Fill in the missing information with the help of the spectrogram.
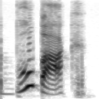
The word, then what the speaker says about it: Bwbach: Well, you know how it's spelled? B-W-B-A-C-H. Or Bubak.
